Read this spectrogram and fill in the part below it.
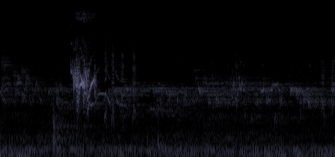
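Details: A happy budgerigar gives one loud harsh chirp, then carries on with a soft, running warble of twittering notes.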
